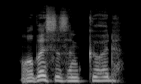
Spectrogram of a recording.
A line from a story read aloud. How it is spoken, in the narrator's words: he muttered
